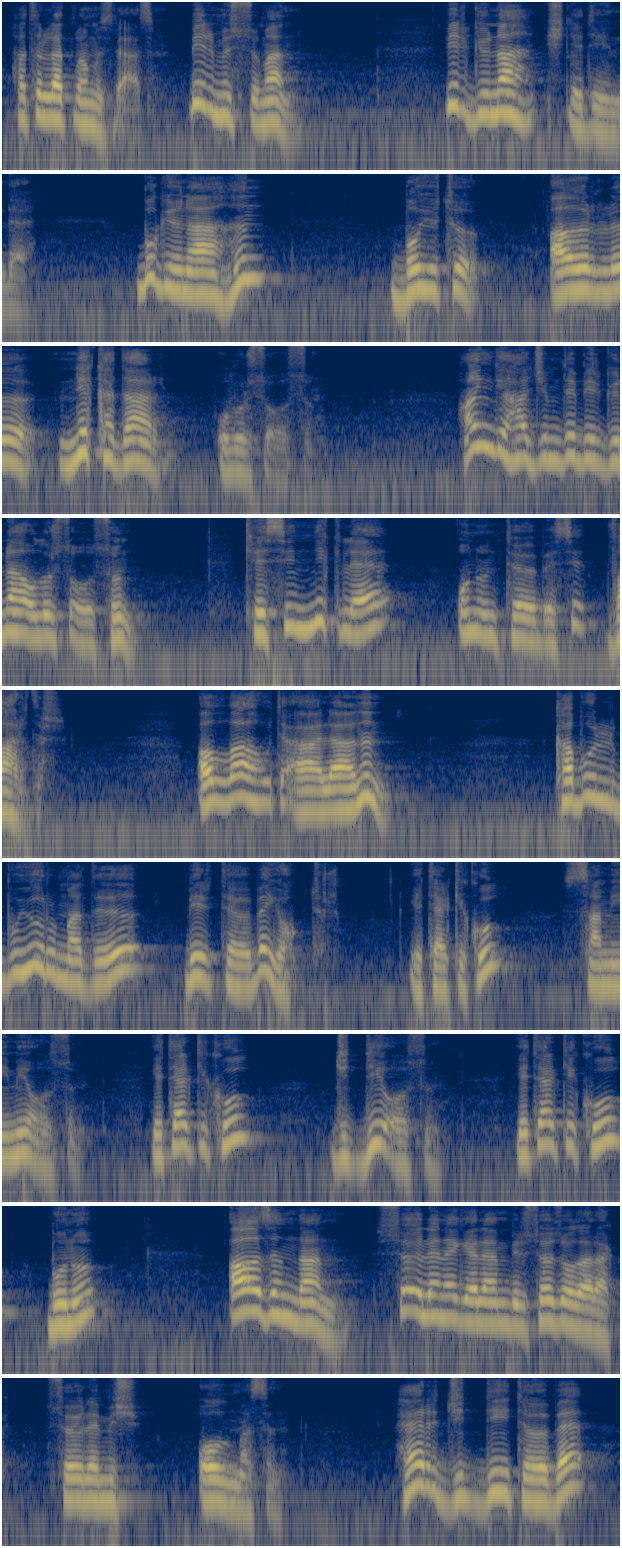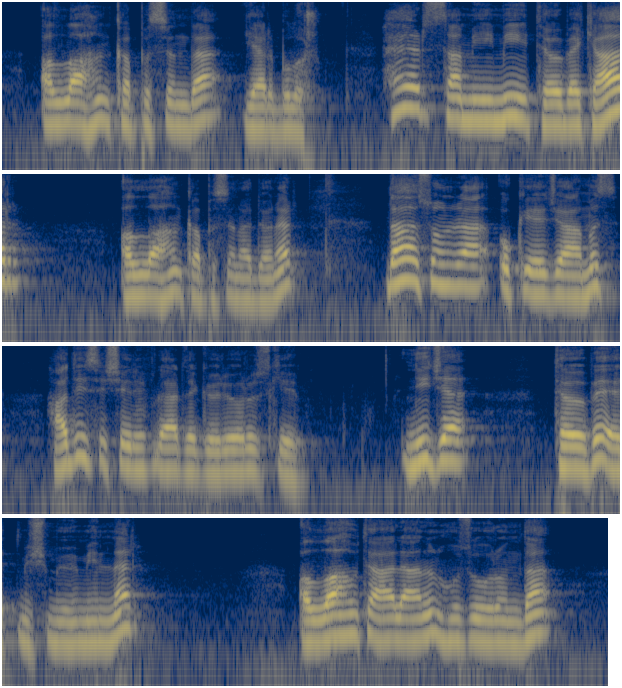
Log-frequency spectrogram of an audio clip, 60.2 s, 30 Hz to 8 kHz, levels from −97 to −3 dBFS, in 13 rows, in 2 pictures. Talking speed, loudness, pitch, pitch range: 80 wpm, -32 LUFS, 145 Hz, 115-180 Hz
